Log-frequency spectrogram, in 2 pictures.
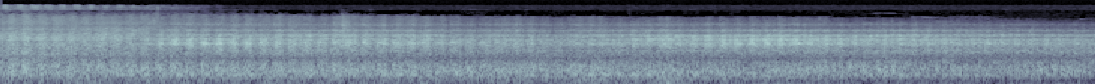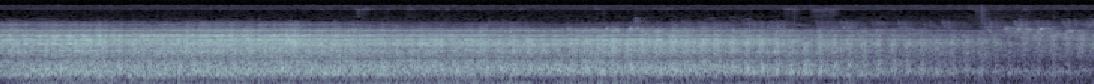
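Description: Freight train cars rolling past close by, steel wheels clattering and rumbling on the rails. Near the end the sound slowly fades and grows duller.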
